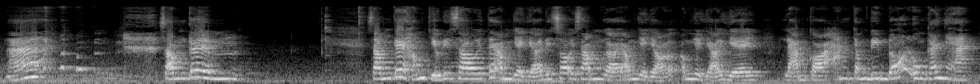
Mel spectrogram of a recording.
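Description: A woman's voice: high voice, a little slow, fairly bright tone, roomy sound, a little hiss or hum. A woman with a Southern Vietnamese accent, a mukbang vlogger, telling a folk joke to her viewers in a chatty, giggly way with many fillers.

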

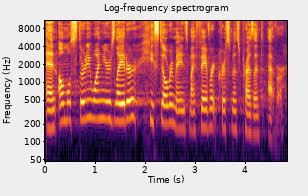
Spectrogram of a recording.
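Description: A woman's voice: medium pitch, moderate pace, a little mellow. A middle-aged woman, a financial officer, giving a fond, sentimental holiday greeting in a large indoor hall on a lapel mic. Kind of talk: casual holiday greeting to camera. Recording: reverberant hall.

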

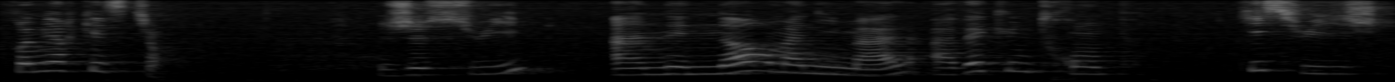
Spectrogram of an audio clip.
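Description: A woman teaching a phonics lesson to young children, repeating each word slowly and articulating carefully. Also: on the high side, animated, a little mellow, slight background noise. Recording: echoey room with faint ambience.

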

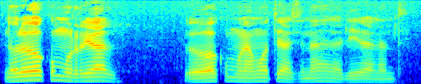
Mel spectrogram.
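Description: A sixteen-year-old young man from Colombia, a weightlifter answering interview questions outdoors into a handheld mic, soft-spoken and modest. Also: medium pitch, racing. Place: outdoors by a sports ground. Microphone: handheld reporter mic.

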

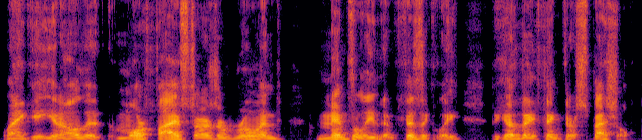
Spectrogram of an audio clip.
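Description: Blunt, hoarse-voiced football talk host. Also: male voice, lowish voice, expressive, normal speed, pushed and bright. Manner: blunt, profane, coach-like. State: losing his voice. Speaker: sports talk show host. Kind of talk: casual sports talk, football breakdown.

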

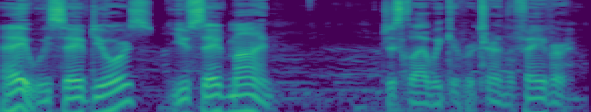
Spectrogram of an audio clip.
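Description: A man's voice: on the low side, animated, moderate pace. A man voicing a stern, determined young man with a clipped manner in an audiobook. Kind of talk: audiobook character voice.

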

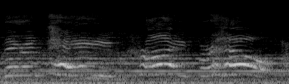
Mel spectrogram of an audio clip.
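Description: Very high, pleading plant villainess. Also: female voice, fairly even intonation, drawn-out words, exaggerated voice. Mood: anguished pleading. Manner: pleading, wailing. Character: distraught plant-loving female villain, pleading and motherly. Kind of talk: video game voice acting. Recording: echoing game audio, loud music.

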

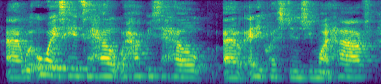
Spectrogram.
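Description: A woman's voice: medium pitch, steady tone, fairly quick. Chatty British woman in an echoey room. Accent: British English. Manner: chatty and rambling, with fillers and asides. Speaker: reseller vlogger. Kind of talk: casual chat to camera.

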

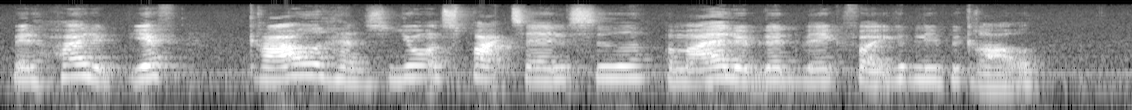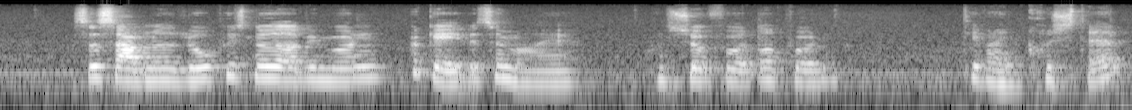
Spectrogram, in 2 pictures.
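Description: A woman's voice: medium pitch, fairly even intonation, fairly bright tone, far from the mic. An author reading her own story aloud, plainly and steadily, now and then catching a slip and correcting herself. She sits a little away from the mic, with faint hiss in the background. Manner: plain reading with small slips and self-corrections.

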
